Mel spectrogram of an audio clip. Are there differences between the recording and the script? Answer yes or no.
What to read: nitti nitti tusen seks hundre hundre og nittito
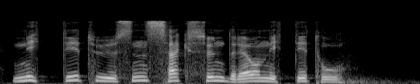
yes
